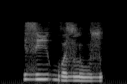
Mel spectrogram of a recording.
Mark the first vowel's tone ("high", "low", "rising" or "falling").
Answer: high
